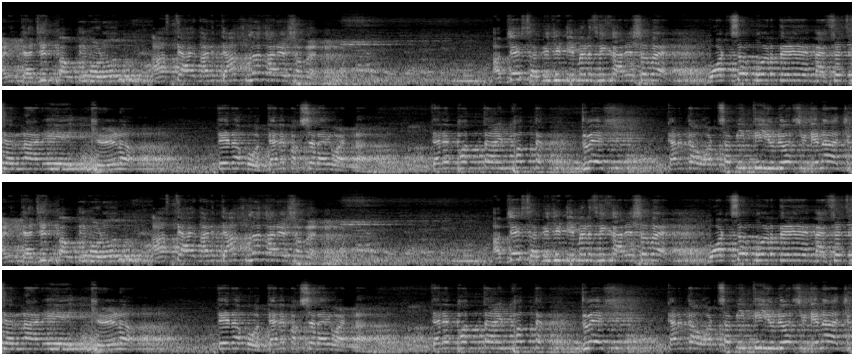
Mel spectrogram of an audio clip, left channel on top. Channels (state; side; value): identical; both; correlation 1.00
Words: त्याचीच पावती म्हणून आज ते आहेत आणि त्या सुद्धा कार्यक्षम आहेत. आमच्या सगळी जी टीम आहे सगळी कार्यक्षम आहे. व्हॉट्सअपवर ते मेसेज करणं आणि खेळणं ते नको, त्याने पक्ष नाही वाढणार. त्याने फक्त आणि फक्त द्वेष. कारण का व्हॉट्सअप ही ती युनिव्हर्सिटी ना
